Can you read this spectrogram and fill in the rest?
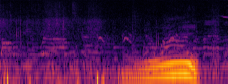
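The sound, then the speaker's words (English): A person moos at a cow in a remote part of North Carolina, trying to get it to move back: a drawn-out, moo-like call rises slowly and drops off sharply, lasting about a second, after a stretch of scattered outdoor knocks and rustling. “apparently saying moo to a cow does not get the cow to move back.”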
